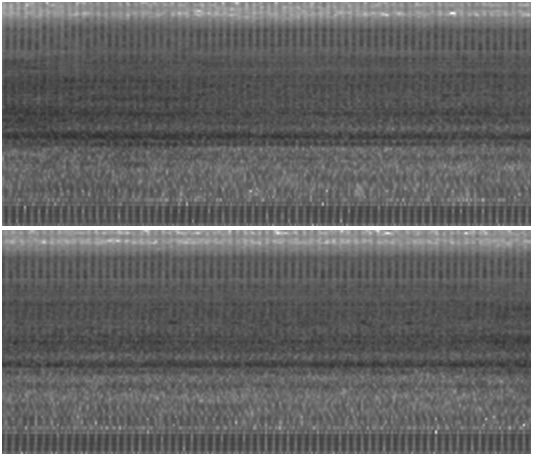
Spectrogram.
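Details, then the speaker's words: Yamaha NMAX scooter engine running with a fast, steady clatter from valve clearance set too loose and a harsh rattle from a slack V-belt, caused by a worn roller housing and roller fan; earlier blamed on the connecting rod. "Ini mengalami problem atau trouble suara kemelitik dan geladak-geladak ya, krok seperti stang seker yang kena ya."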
